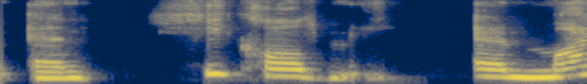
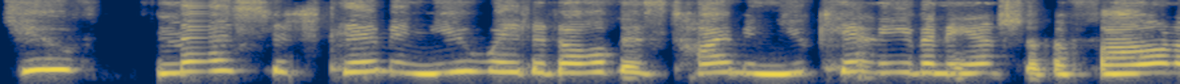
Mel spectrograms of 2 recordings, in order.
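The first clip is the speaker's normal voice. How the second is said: scolding mom voice, pitched way up; high exasperated mom; 10 semitones higher than usual. Retold or imitated. Mom scolding daughter for not answering, high exasperated. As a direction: scold like a fed-up mother. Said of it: "she goes".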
